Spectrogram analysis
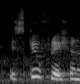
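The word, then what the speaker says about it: skewflation: स्क्यूफ्लेशन इसको pronounce करते हैं, स्क्यूफ्लेशन।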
